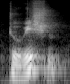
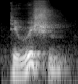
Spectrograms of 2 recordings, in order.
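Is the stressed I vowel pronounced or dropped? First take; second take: pronounced; pronounced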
